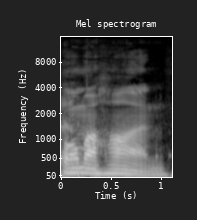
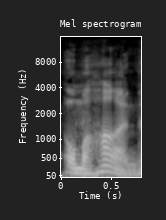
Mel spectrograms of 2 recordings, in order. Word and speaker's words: Omahan: You do have a new release that just came out from fellow Omahaian? – Omahite? – Omahite? What's the proper way of saying that? – Omahan. – Omahan. There we go. Yes. Got to blur that syllable together.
